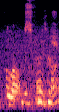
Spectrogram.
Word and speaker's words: Fallot: I thought it was phallic, Blue. Fallot.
